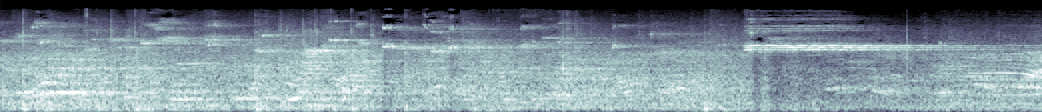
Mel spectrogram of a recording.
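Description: A basketball dribbled on a hardwood gym floor, bounces echoing in a large hall, amid players' voices.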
